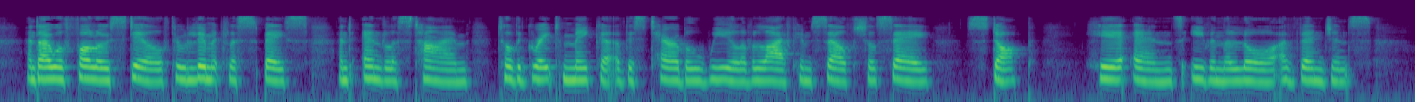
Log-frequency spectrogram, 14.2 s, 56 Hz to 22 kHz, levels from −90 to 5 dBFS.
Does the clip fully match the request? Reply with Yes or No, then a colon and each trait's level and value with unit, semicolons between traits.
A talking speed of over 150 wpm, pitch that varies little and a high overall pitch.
No: slow, 135 wpm; narrow, 1.9 semitones; high, 200 Hz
